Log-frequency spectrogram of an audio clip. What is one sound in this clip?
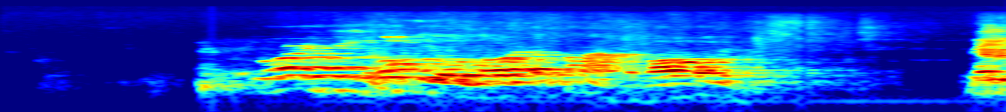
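An elderly man chants at the altar through a microphone, in a large echoing room.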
